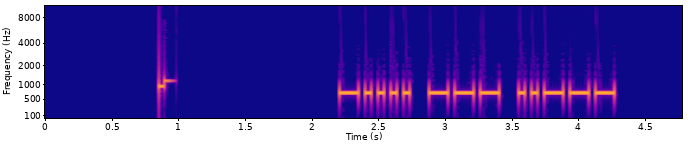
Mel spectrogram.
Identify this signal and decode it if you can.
Morse code, heard as a keyed tone, about 25 wpm, 700 Hz. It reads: 6O2
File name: Three Letter-Number Combinations - 25wpm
